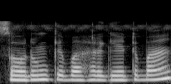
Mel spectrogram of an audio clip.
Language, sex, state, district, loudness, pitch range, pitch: Bhojpuri, female, Jharkhand, Palamu, -15 LUFS, 205-220 Hz, 210 Hz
